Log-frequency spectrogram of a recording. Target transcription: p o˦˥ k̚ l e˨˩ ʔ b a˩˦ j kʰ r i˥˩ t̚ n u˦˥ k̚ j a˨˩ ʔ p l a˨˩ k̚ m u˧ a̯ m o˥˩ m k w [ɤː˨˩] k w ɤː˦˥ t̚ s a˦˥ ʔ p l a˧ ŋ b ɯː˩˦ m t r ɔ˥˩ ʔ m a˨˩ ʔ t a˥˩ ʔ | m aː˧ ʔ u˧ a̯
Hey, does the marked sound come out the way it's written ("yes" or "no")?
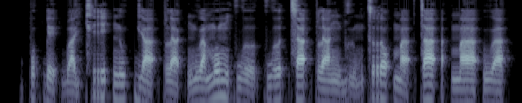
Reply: yes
